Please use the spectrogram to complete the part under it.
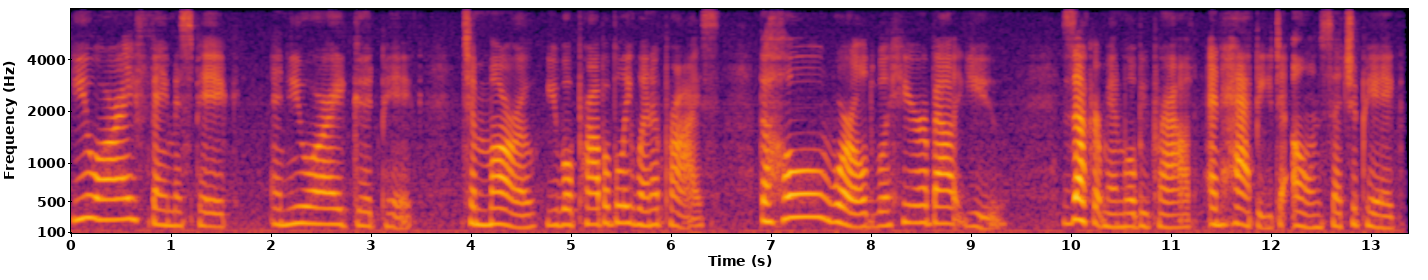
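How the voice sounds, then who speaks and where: A woman voicing a wise, motherly female spider in a storybook, gentle, measured and reassuring. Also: medium pitch, lightly acted, low-quality recording.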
